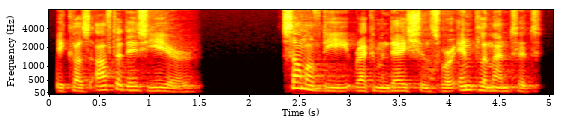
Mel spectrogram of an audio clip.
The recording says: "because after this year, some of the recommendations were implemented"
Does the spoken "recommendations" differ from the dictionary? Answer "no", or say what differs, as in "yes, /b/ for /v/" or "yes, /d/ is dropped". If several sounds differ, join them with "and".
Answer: no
